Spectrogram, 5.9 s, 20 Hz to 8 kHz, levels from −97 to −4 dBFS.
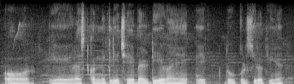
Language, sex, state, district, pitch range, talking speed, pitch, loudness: Hindi, male, Madhya Pradesh, Bhopal, 110-115 Hz, 165 wpm, 115 Hz, -18 LUFS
